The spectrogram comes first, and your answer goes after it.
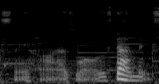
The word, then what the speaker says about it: Sneha: For example, my name is Sneha, but if you spell it out it's like Chi-ne-ha. Okay, but you won't say Chi-ne-ha, like you say Sneha, you know.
